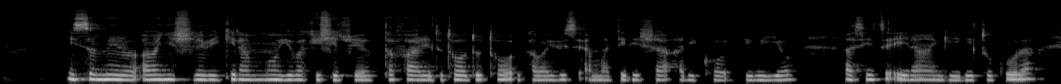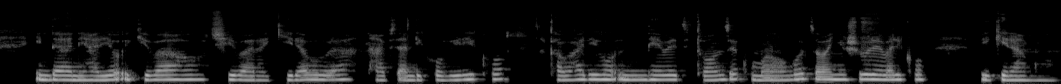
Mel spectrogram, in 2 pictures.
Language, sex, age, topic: Rundi, female, 25-35, education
